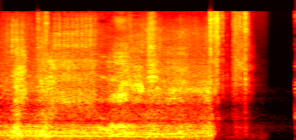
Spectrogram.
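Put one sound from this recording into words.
Water splashes as a small dinosaur wades.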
